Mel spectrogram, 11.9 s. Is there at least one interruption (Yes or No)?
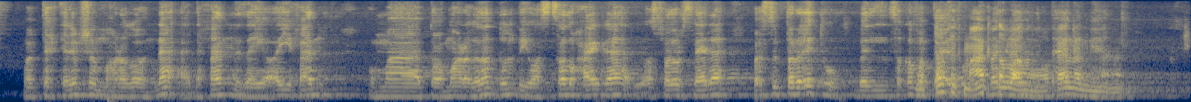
Yes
